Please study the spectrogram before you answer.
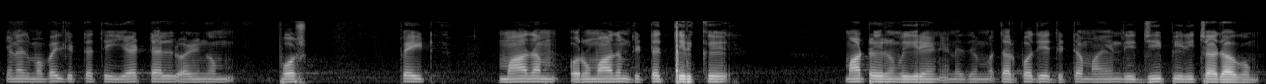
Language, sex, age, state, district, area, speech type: Tamil, male, 18-30, Tamil Nadu, Ranipet, rural, read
